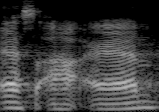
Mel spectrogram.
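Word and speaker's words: さん: Tulisannya S-A-N, tapi bacanya san.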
